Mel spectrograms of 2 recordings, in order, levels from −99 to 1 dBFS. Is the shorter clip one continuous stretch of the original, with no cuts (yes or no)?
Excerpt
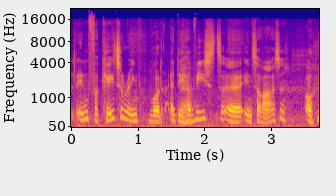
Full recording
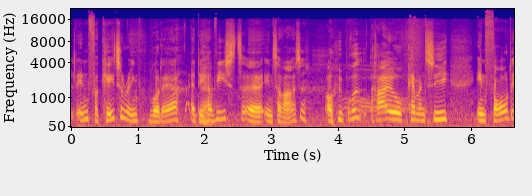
no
